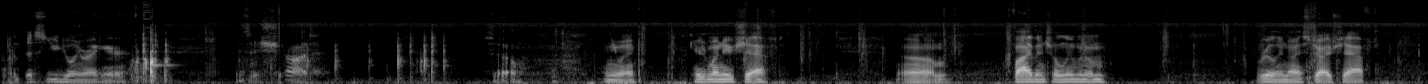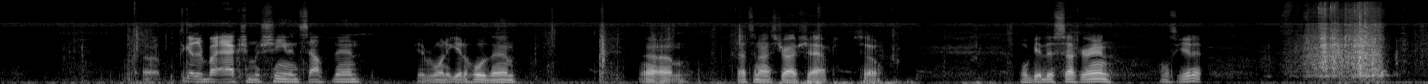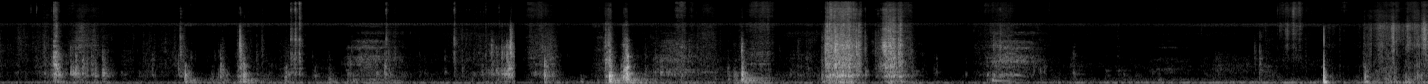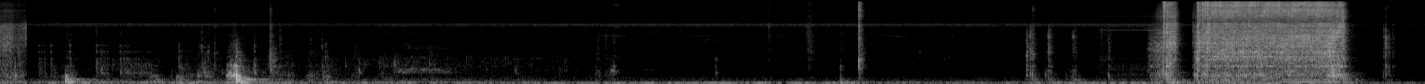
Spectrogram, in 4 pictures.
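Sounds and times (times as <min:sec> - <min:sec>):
metal tools knocking and clicking: 0:01.3 - 0:01.8.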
